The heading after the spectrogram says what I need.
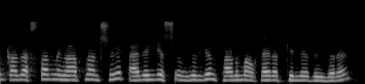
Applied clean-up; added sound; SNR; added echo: neural mask model DeepFilterNet 3.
